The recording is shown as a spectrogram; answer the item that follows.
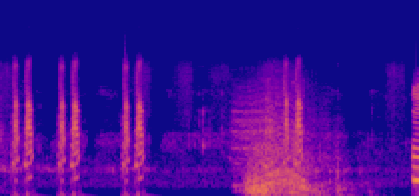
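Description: Ducks in modded Minecraft let out quacks in three quick paired bursts, then a longer rough, honking call and one more sharp quack, loud and close with short silences between.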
